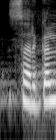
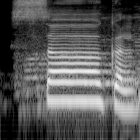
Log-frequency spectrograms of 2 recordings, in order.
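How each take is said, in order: First: सर्कल with the R sounded; सर्कल with an audible R; wrong pronunciation. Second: सर्कल drawn out slowly with silent R; slow, R-less सर्कल; corrected pronunciation. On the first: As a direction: say सर्कल as "sar-kal", R pronounced. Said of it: "नहीं बोलेंगे हम इसे". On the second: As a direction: stretch सर्कल as "suh-kul". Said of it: "सर्कल बोलेंगे". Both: Shown as a demonstration.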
